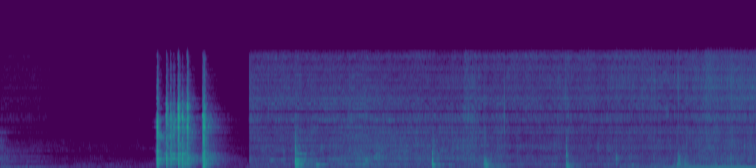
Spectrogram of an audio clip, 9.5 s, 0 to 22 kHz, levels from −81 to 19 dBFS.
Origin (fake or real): fake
